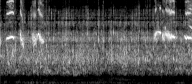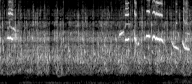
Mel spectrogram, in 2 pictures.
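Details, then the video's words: Orange-headed thrush song used as a therapy and lure recording, meant to prompt other birds into singing in the 'ngeplong' lure style: bright, slurred whistled phrases in short bursts with pauses, over a steady trickling, water-like background. "TERAPI ANIS MERAH UNTUK MEMANCING BUNYI ¦ PANCINGAN NGEPLONG ¦ KICAUAN"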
